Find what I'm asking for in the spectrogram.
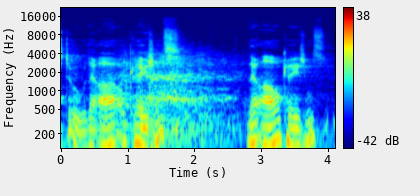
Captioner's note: audience laughs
